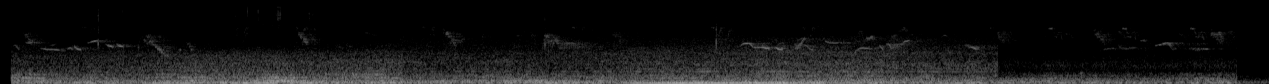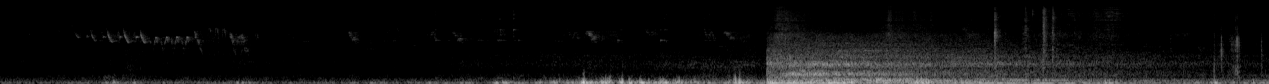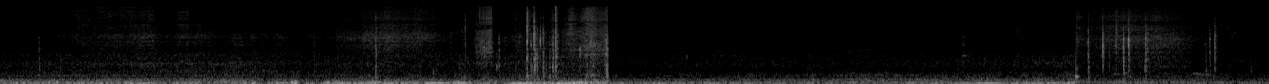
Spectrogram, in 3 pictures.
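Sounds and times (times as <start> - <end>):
small birds chirping and singing: 0.1 - 6.4, 7.1 - 20.4, 31.4 - 36.2
low rumble: 20.1 - 28.3.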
